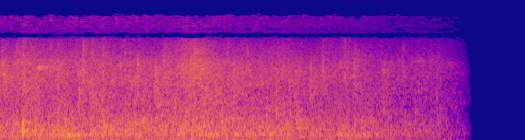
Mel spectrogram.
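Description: Suitcase wheels roll along the floor with a steady rumble.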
